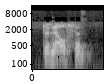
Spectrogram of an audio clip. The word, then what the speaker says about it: Dinelson: Lamet Dinelson, am I saying it right? – Yeah, Dinelson, okay. Lamet. – Oh, is it? Say it again. – Dinelson. – Dinelson Lamet. Okay, I just opposite.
